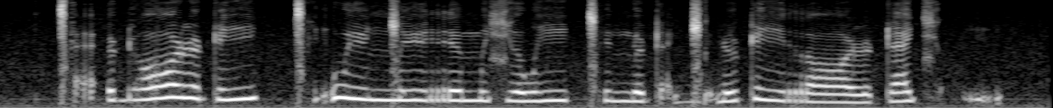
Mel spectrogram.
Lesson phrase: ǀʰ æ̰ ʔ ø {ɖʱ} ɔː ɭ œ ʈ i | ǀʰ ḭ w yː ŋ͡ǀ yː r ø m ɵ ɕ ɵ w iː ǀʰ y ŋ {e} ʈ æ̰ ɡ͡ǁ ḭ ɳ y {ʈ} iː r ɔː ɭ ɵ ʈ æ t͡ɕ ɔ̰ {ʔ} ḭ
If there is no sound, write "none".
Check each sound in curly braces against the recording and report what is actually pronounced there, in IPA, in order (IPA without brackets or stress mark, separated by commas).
ɖʱ, ø, ʈ, ʔ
